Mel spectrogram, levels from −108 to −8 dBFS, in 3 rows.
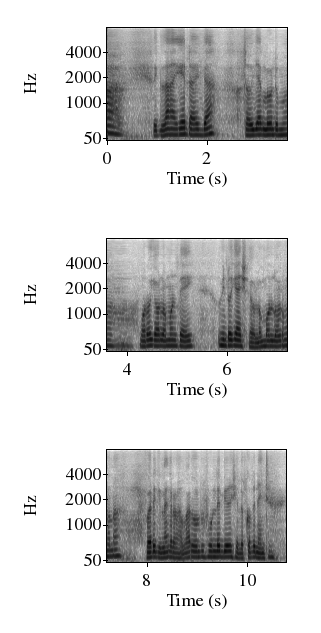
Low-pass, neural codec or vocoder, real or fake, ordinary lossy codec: none; codec, 16 kHz, about 1 kbps, DyCAST, with the encoder's durations; fake; none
